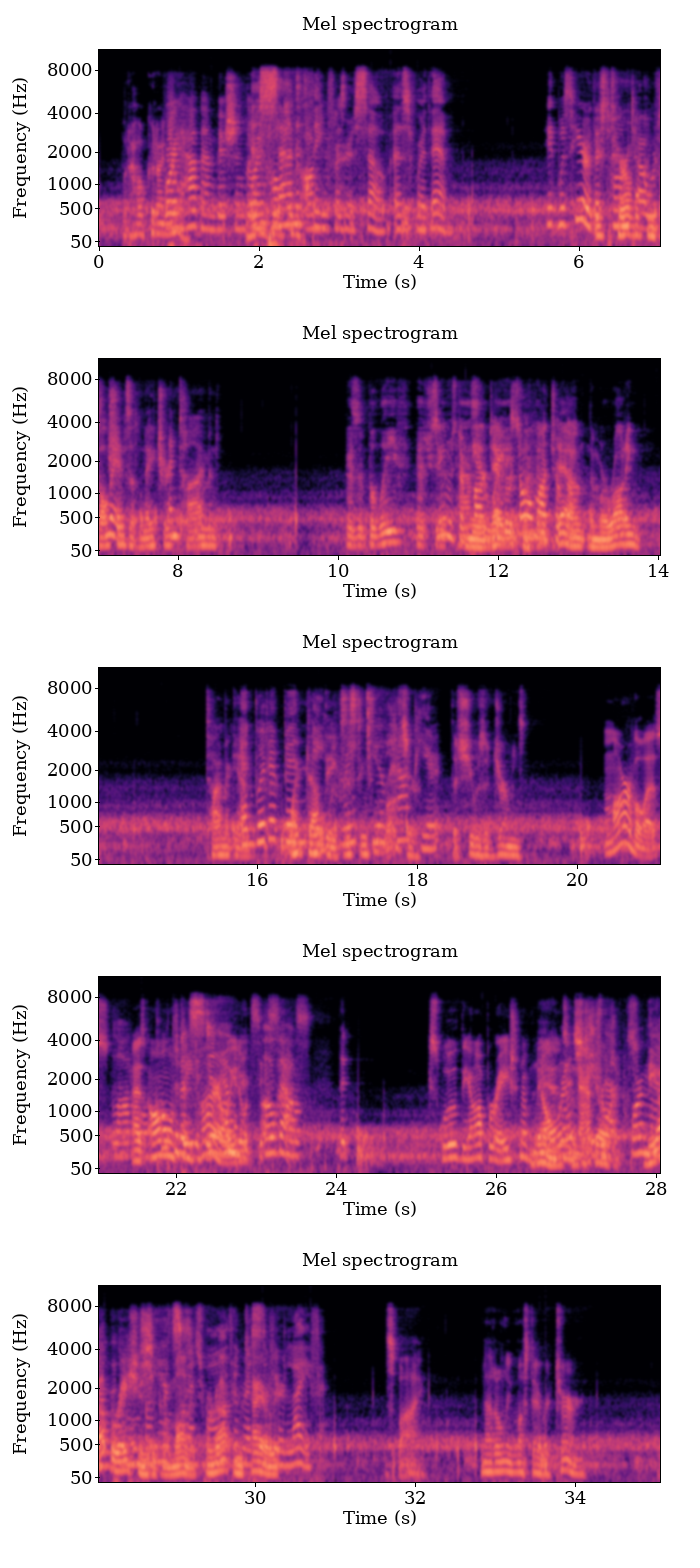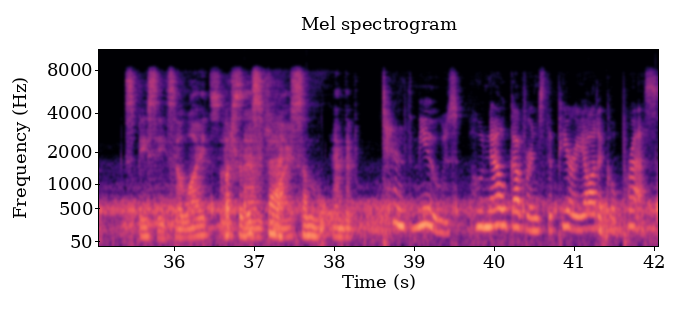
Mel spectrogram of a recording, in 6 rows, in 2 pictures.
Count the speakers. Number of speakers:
8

